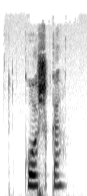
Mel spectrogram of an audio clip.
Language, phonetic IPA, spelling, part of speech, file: Russian, [ˈkoʂkə], кошка, noun, Ru-кошка.ogg
- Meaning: 1. cat 2. cat-o'-nine-tails 3. grapnel, drag 4. grapple fork 5. car, trolley, carriage 6. spit, bar 7. crampons, climbing irons, climbing grapplers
